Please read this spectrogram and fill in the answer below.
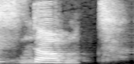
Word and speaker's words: stopped: Aquí sí pronunciamos la ed porque termina en T. ¿Ok? I stopped. Stopped. Aquí no.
